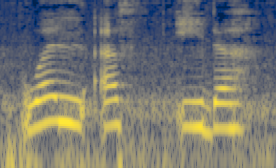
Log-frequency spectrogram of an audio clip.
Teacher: Okay, wal afidah. Okay, huruf fa baris sukun, makhraj fa, gigi atas, gigit bibir bawah.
